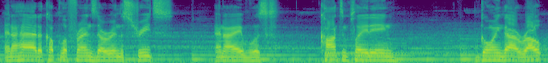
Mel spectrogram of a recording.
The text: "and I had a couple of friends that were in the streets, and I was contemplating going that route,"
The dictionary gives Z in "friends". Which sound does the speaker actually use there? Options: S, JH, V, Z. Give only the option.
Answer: Z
